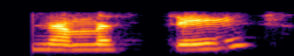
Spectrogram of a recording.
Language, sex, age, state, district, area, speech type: Sanskrit, female, 18-30, Kerala, Thrissur, urban, conversation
